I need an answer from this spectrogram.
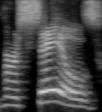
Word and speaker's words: Versailles: We have a city in Kentucky that's pronounced Versailles.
